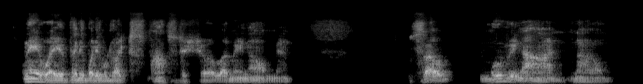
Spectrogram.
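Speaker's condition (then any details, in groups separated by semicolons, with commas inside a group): Laryngectomy; laryngectomy after cancer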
